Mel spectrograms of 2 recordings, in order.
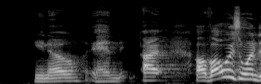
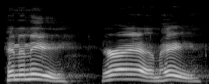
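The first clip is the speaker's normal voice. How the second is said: lifted, announcing call; calling for attention; 3 semitones higher than usual. Acted. Preacher showing how one announces oneself, calling for attention. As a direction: announce yourself with raised pitch. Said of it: "I'm calling the attention of the room".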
